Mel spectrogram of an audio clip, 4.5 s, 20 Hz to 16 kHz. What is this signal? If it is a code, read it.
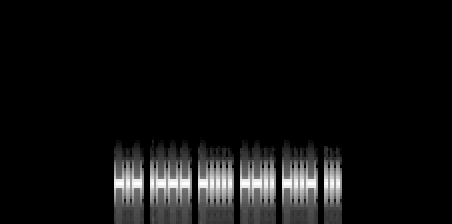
Morse code, heard as a keyed tone, about 40 wpm, 700 Hz. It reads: KJ6ZXS
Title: USA Call Signs - 6x Character Spacing - 40wpm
